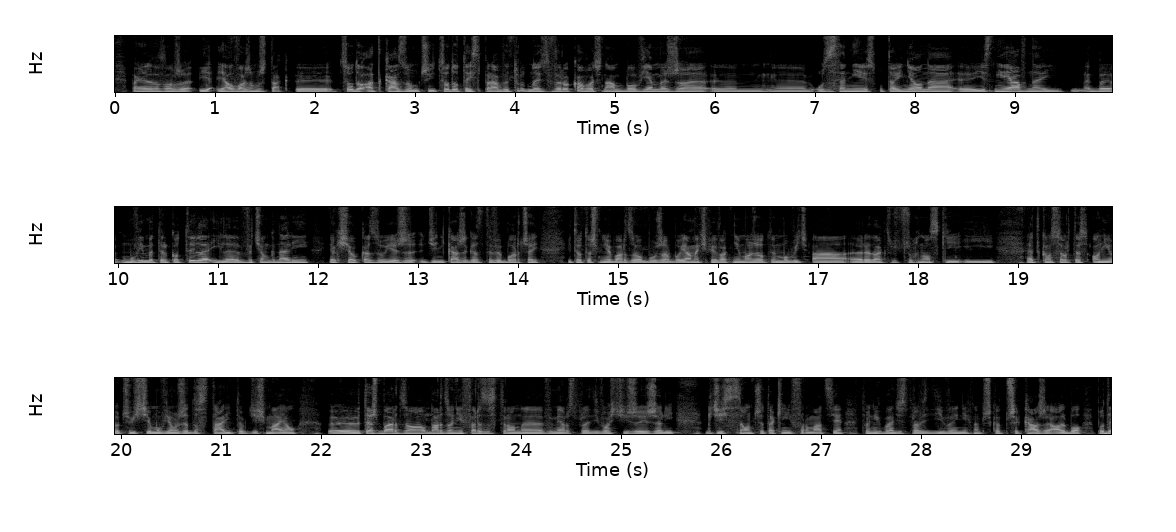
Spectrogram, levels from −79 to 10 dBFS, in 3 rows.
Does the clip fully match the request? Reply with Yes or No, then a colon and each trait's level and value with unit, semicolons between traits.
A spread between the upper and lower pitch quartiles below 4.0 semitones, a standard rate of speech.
No: average, 2.8 semitones; fast, 190 wpm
